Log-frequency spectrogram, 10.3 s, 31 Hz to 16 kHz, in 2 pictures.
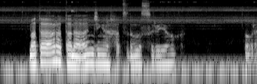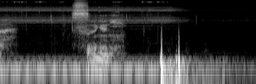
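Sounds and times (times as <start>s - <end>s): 
steady hum: 0.0s - 10.2s
speech: 0.6s - 3.7s, 4.9s - 5.4s, 6.9s - 7.6s
heartbeat thumps: 8.3s - 9.8s.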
